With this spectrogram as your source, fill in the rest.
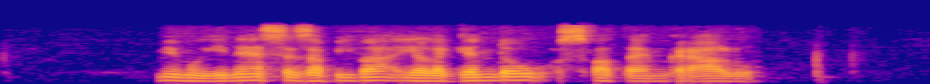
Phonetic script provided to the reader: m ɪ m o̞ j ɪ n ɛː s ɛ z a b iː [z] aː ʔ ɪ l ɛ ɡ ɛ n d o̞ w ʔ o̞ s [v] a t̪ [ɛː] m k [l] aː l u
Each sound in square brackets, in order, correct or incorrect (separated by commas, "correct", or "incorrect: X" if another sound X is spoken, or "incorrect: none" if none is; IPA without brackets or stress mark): incorrect: v, correct, correct, incorrect: ɾ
